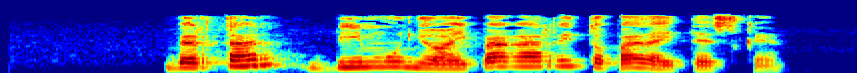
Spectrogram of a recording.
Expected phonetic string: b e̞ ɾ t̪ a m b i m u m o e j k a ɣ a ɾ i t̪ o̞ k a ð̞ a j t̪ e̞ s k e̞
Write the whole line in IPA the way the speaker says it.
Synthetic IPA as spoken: b e̞ ɾ t̪ a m b i m u ɲ o a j p a ɣ a r i t̪ o̞ p a ð̞ a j t̪ e̞ s k e̞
